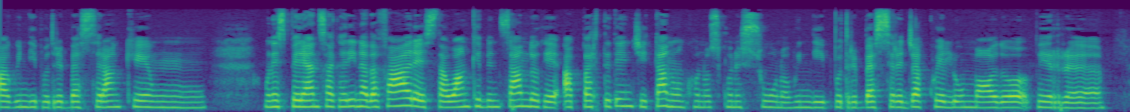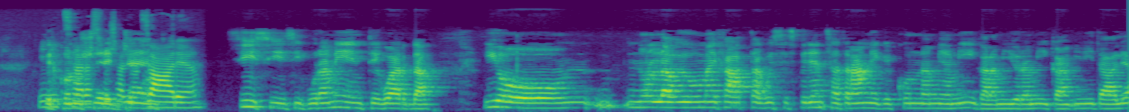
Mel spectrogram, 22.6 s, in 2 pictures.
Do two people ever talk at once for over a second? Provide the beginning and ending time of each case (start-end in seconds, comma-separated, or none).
11.7-13.0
